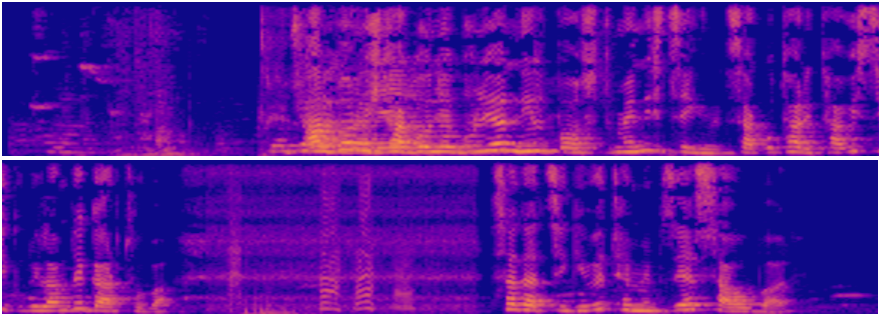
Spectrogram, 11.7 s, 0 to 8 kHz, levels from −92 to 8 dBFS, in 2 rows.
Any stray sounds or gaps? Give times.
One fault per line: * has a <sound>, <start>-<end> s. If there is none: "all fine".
* has a laugh, 7.3-8.9 s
